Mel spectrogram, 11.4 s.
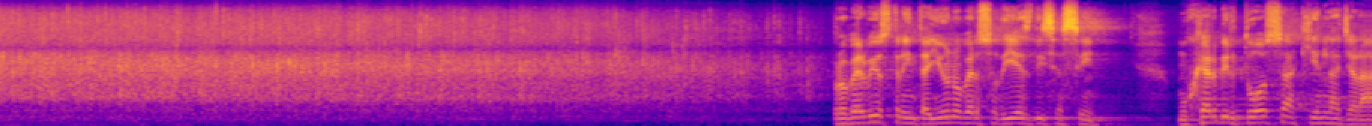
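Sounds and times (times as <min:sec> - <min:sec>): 
audience applause for the mothers: 0:00.0 - 0:07.2
speech: 0:07.0 - 0:11.4.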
